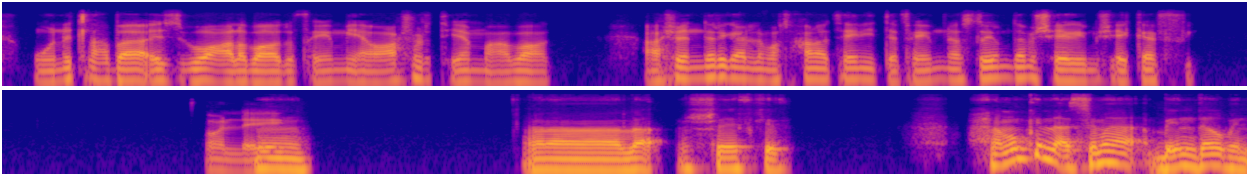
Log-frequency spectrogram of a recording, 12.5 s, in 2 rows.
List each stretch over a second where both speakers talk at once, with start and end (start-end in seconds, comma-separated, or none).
none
